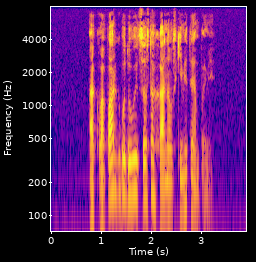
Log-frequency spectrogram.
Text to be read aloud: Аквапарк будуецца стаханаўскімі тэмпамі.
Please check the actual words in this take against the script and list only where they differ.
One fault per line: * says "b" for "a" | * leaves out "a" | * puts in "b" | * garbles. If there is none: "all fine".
all fine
